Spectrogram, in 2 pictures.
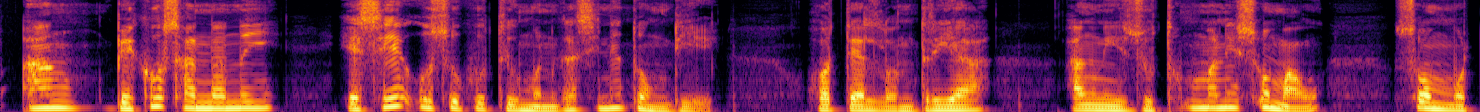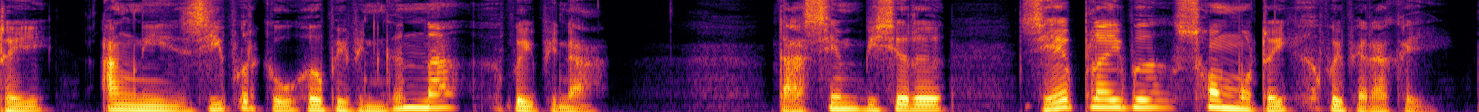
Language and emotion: Bodo, fearful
